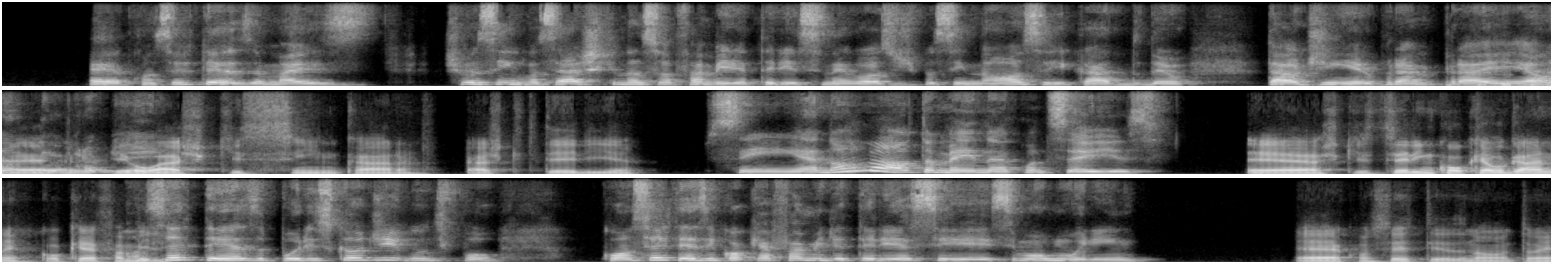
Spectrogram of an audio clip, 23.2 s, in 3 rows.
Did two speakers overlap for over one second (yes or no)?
yes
